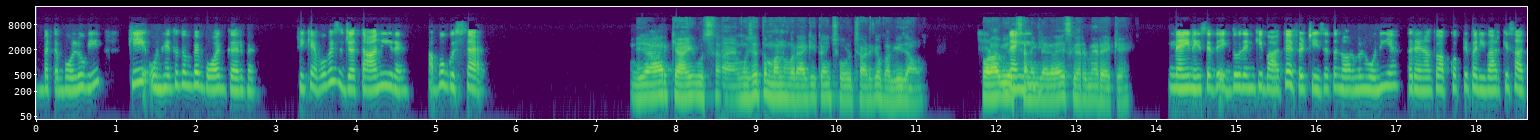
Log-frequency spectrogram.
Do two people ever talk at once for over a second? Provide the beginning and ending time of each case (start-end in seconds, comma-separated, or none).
none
